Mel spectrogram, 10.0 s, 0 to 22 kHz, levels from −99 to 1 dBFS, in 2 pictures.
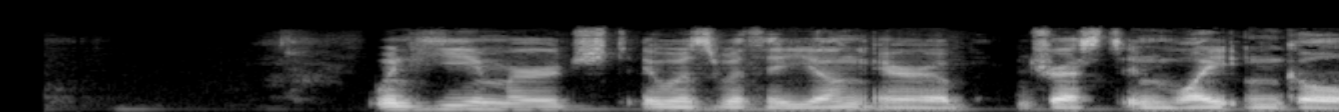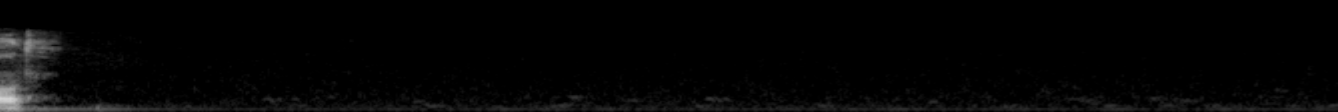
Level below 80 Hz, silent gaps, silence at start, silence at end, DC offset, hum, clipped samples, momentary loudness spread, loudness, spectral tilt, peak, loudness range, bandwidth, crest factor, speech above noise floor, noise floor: -68 dBFS; none; 1.4 s; 4.9 s; under 0.1%; none; under 0.1%; 7 LU; -23 LUFS; -4.5 dB/octave; -6 dBFS; 5 LU; 8 kHz; 22 dB; 62 dB; -85 dBFS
